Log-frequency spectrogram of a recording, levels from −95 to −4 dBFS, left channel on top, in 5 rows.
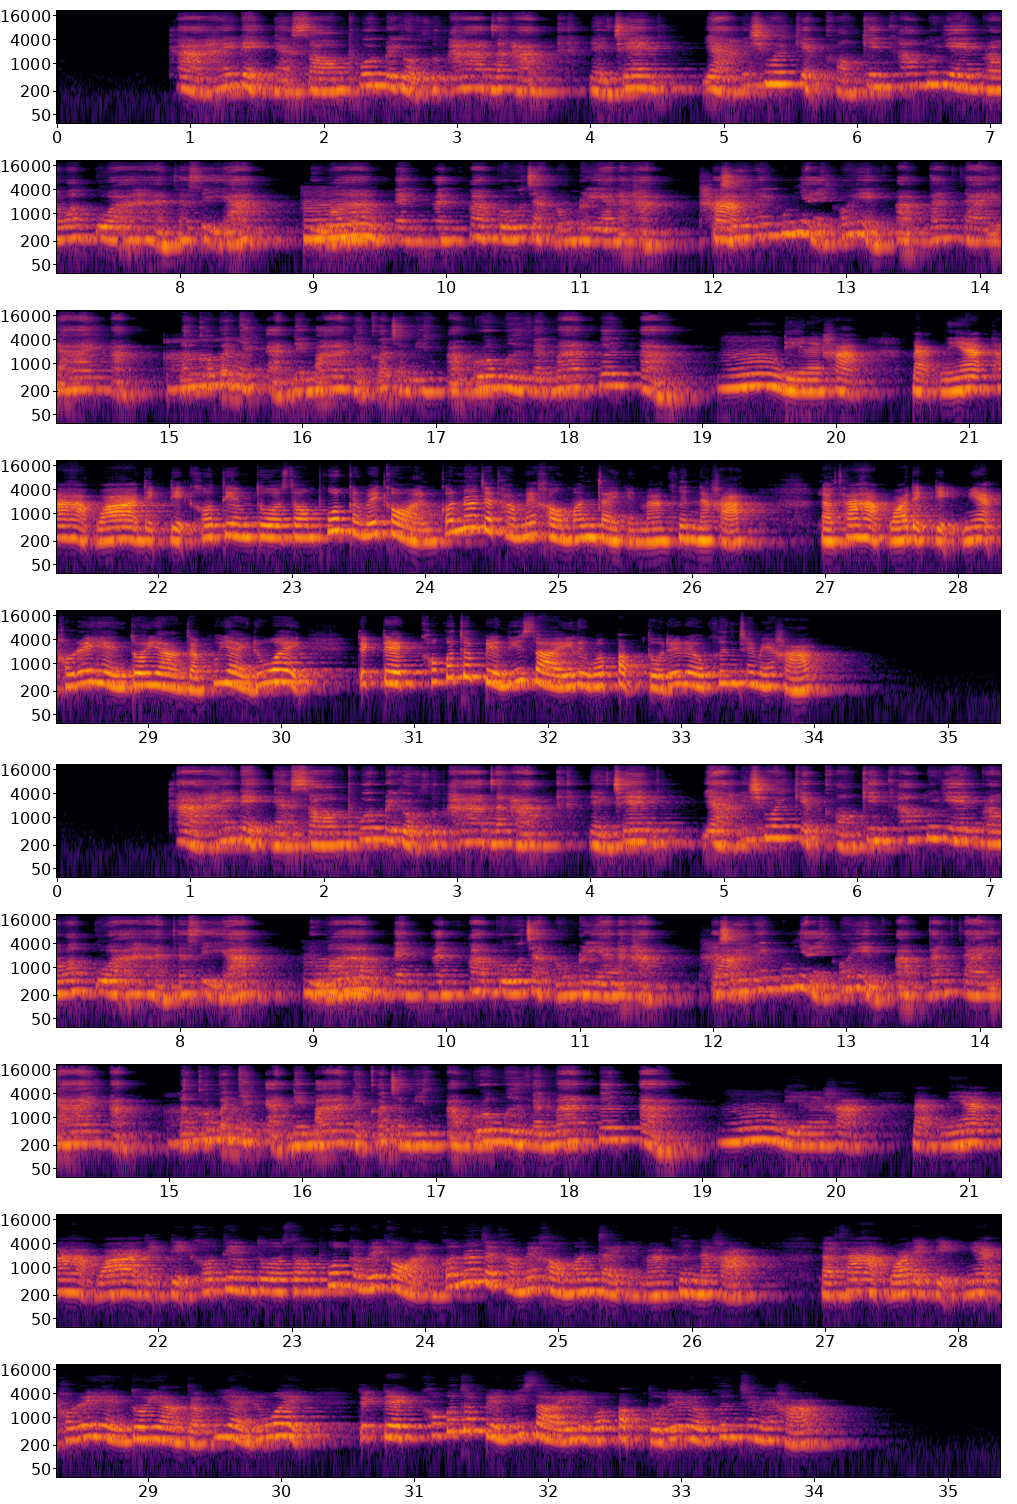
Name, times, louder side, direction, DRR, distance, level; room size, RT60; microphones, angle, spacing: voice 1, 0.8-4.5 4.8-8.6 9.0-11.5 12.0-14.7 15.1-18.8, right 1 dB, 50° right, -2 dB, 1.2 m, -34 dB
voice 2, 8.9-9.5 11.9-12.2 15.0-15.6 19.1-20.2 20.6-26.4 26.7-34.0, left 5 dB, 60° left, 7 dB, 0.4 m, -30 dB
4.9 x 3.4 x 2.5 m, 0.90 s
head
